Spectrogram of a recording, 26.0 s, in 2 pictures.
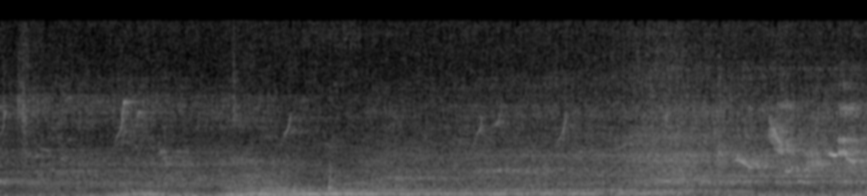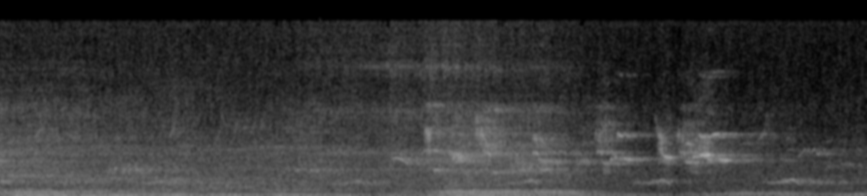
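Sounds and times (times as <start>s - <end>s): city traffic rumble: 0.0s - 26.0s
birds chirping: 10.7s - 26.0s.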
